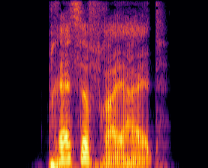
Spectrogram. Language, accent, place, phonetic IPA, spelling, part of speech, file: German, Germany, Berlin, [ˈpʁɛsəˌfʁaɪ̯haɪ̯t], Pressefreiheit, noun, De-Pressefreiheit.ogg
- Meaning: freedom of the press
